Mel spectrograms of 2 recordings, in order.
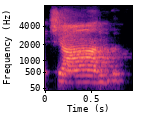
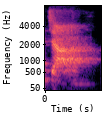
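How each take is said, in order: First: चांद loud, with a long nasal चां; stress on चा. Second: चांद read as चाद, loud, no nasal sound; without nasal. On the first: Teacher reading चांद with chandrabindu added, stress on चा. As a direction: push चा through the nose in चांद. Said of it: "चा पर जोर देते हुए". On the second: Teacher reading चांद with the chandrabindu hidden, without nasal. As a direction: say चांद with a purely oral आ, as चाद. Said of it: "इसको छुपा दो एक बार". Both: Shown as a demonstration.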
